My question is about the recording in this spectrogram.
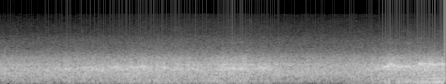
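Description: A steady rushing noise that swells slightly near the end.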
